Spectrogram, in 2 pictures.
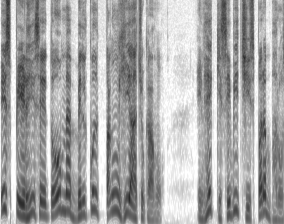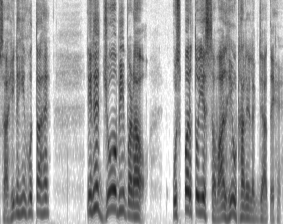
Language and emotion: Hindi, disgusted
